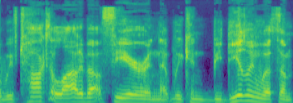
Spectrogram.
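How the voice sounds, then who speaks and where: Over a quiet background, a man with an ordinary speaking voice talks at a moderate pace with lively intonation. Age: 60s. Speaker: podcast co-host, sales coach. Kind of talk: podcast interview.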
